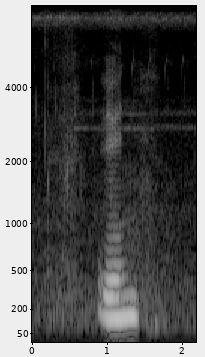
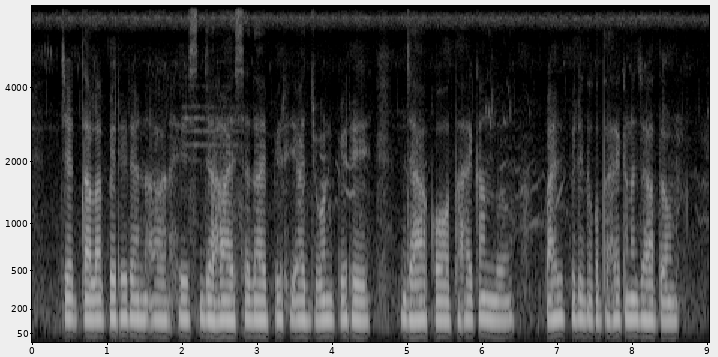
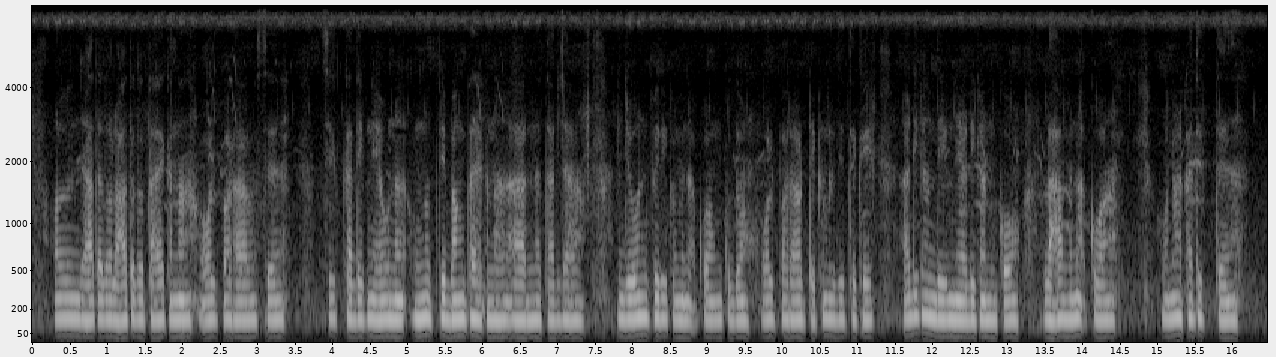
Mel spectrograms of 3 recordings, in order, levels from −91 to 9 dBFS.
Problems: background sounds at intervals, continuous background conversations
